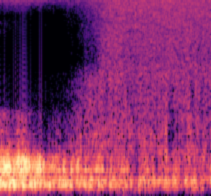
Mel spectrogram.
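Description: Pause in an amplified talk: the last spoken word's echo dies away over about a second in a large reverberant hall, leaving a steady hiss of room noise.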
